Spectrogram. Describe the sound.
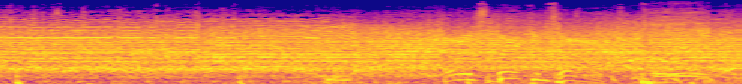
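Crowd cheering and shouting at a basketball game, with children among them, as the opponent misses two consecutive free throws in the second half to win free bacon. A dense, steady roar of many voices with scattered whoops runs throughout.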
